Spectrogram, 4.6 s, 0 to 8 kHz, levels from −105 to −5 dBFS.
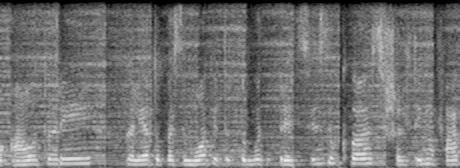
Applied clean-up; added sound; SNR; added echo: none; Keyboard (musical); 15 dB; none.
